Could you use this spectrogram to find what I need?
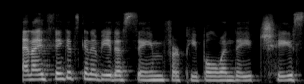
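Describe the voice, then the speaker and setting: The recording is very clean, and nothing can be heard behind her. This woman talks neither fast nor slow. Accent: non-native. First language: not English. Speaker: career coach and author. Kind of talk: podcast interview. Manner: animated.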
